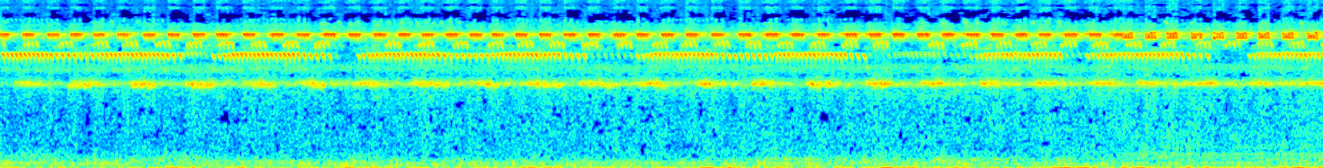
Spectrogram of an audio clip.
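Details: Chorus of crickets, used as a rat repellent for houses, garages, storerooms and paddy fields, giving steady high pulsed chirps about four per second, several layered callers trilling continuously with no other sounds.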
